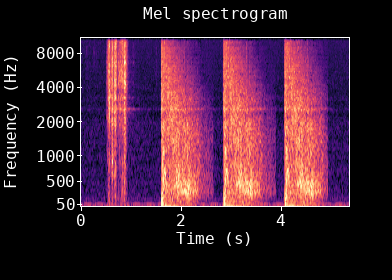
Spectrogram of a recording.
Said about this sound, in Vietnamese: Tràn tiếng súng nổ phá tan cảnh yên lặng.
